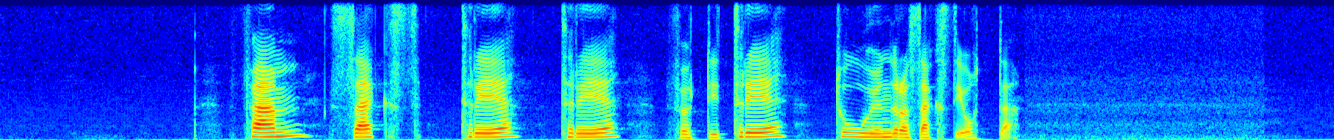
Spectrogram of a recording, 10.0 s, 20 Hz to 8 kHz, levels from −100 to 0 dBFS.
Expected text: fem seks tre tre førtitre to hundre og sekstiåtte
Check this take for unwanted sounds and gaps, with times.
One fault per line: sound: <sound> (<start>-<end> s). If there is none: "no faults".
no faults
